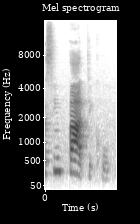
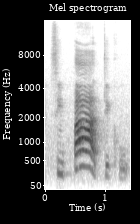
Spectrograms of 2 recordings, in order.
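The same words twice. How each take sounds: First: Said in the usual way. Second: Simpático said slowly and louder, stress on the syllable pá; slow model word. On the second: Shown as a demonstration. Teacher modelling Simpático for students, slow and stressed on pá. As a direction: spell out Simpático slowly, leaning on pá. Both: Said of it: "eu vou falar a palavra simpático".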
